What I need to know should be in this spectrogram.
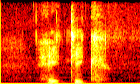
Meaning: ethics, (study of) principles governing right and wrong conduct
- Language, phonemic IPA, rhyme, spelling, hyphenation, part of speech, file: Dutch, /eːˈtik/, -ik, ethiek, ethiek, noun, Nl-ethiek.ogg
